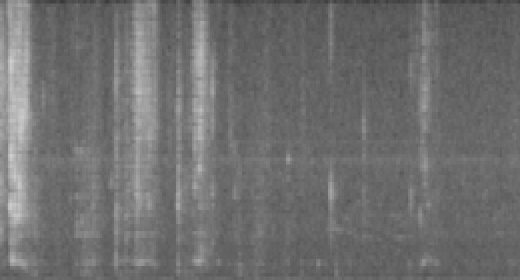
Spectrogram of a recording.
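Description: Potato chips being bitten into and chewed, with a few crisp crunches in the first two seconds that give way to quieter chewing.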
